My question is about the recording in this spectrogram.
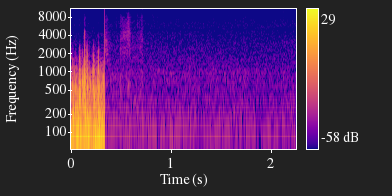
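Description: Wind noise on the microphone that cuts off abruptly about a third of a second in, followed by near silence.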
